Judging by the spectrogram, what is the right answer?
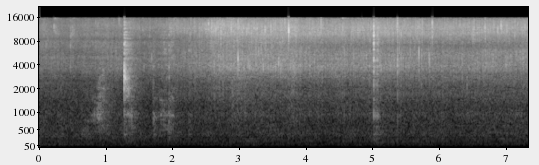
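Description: Chopped onions sizzling in hot oil in a metal kadhai as a metal spoon stirs them; the sizzle grows louder after a couple of seconds. A sharp clink of the spoon on the pan comes a little over a second in and another about five seconds in.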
